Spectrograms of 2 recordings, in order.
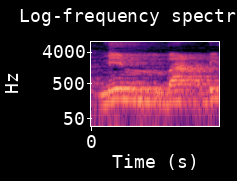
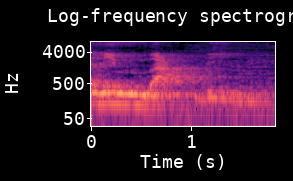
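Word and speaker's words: من بعد: Min ba'di pasti bacanya mim ba'di Tapi enggak dibahas kenapa enggak dibahas sudahudah tahu semua sudah paham semua sudah diluar kepala dari anak-anak sudah tahu ketika tulisannya Min ba'di bacanya mim ba'di nah kita kan bukan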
